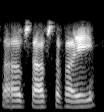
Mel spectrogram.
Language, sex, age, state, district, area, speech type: Urdu, male, 45-60, Uttar Pradesh, Gautam Buddha Nagar, rural, conversation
